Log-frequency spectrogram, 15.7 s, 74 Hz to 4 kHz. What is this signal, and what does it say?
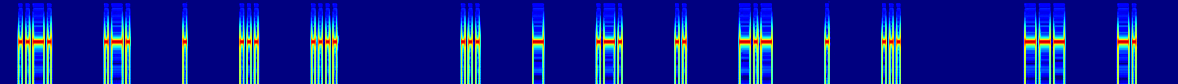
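Morse code, heard as a keyed tone, about 25 wpm, spaced as for 10 wpm, 550 Hz. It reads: FRESH STRIKES ON
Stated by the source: Morse code news headlines transmission.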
